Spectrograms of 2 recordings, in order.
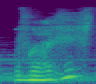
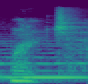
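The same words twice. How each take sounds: First: The voice rises at the end like a question. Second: The voice falls at the end like a statement.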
